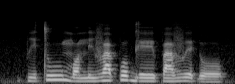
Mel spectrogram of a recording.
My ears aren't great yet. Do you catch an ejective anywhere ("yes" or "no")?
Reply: no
